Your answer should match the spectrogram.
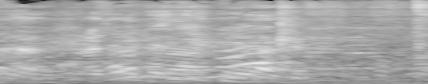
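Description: People talking: chatter of voices with no clear single speaker.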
